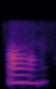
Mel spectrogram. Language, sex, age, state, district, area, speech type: Assamese, female, 45-60, Assam, Dibrugarh, rural, conversation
